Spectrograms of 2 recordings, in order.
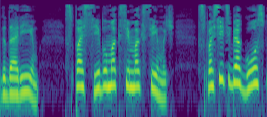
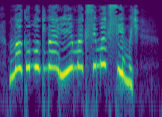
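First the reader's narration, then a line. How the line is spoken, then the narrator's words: Squeaky woman imitating peasant speech. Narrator (Russian): пропищал чей-то женский голос, подделываясь под бабью речь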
